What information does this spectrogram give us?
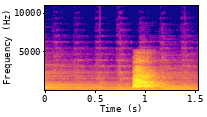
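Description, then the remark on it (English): A single sharp bark, loud and short, from a dog that has been waiting for a bit of muffin, after a moment of quiet low-level background hum. “And it's a story of a dog who has been patiently waiting for a bit of muffin.”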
